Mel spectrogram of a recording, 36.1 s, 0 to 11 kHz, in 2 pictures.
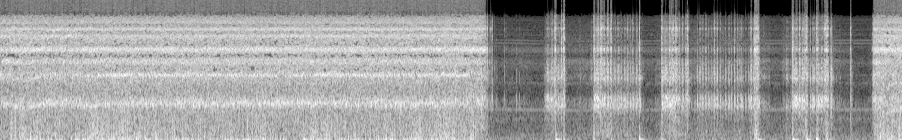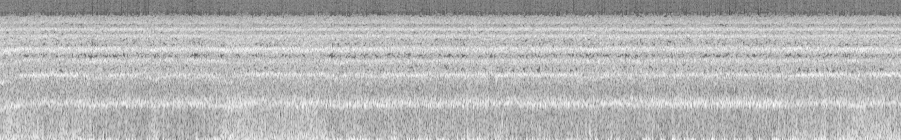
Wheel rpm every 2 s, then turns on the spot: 220, 230, 230, 240, 160, 10, 20, 20, 50, 220, 230, 230, 230, 230, 230, 230, 230, 230.
10-16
